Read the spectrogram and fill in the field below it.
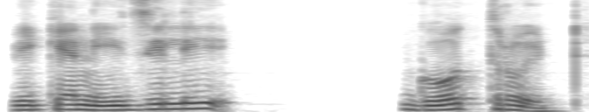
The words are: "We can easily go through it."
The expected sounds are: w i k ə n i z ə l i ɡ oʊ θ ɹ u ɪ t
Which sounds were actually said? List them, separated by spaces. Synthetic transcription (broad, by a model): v i k ə n i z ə l i ɡ oʊ t ɹ u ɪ t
